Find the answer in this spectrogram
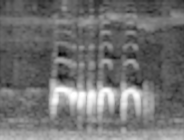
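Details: Local zebra dove calling in the wild forest, birds answering each other: a single quick run of six mellow, ringing notes, the last one softer and trailing off, over faint low background hum.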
